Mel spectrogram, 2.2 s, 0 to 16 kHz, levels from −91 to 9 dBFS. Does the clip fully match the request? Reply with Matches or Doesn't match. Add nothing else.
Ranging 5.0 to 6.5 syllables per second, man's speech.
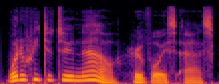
Matches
